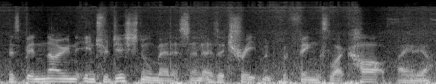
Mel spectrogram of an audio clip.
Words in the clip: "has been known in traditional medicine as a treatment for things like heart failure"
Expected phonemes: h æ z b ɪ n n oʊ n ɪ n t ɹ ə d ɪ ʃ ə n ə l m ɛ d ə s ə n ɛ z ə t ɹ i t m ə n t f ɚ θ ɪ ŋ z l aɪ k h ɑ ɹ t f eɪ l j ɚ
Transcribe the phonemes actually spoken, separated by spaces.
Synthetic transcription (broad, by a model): h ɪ z b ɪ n n oʊ n ɪ n t ɹ ə d ɪ ʃ ə n ə l m ɛ d ə s ə n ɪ z ə t ɹ i t m ə n t f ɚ θ ɪ ŋ z l aɪ k h ɑ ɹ t f eɪ l j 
